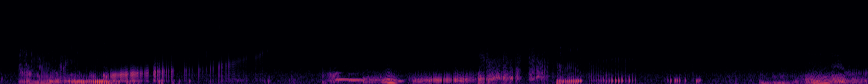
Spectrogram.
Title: my stomach growling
